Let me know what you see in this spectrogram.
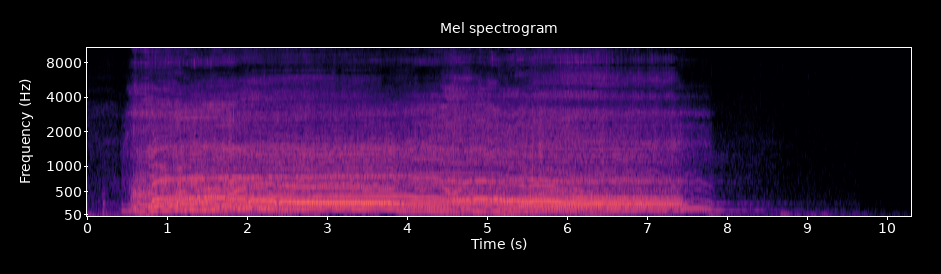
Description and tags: Zombie Choir in Rehearsal
dead, spooky, monster, devil, ghost, evil, halloween, horror, scary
